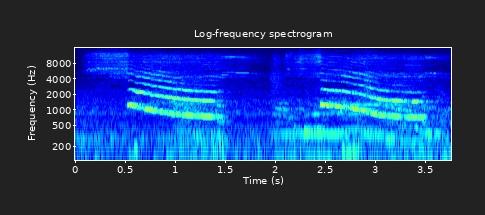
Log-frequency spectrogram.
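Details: Pet dog vocalizing with its head tilted while pushing its nose against the recorder: two drawn-out, descending whining notes, each about a second long and starting about two seconds apart, over faint room noise.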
